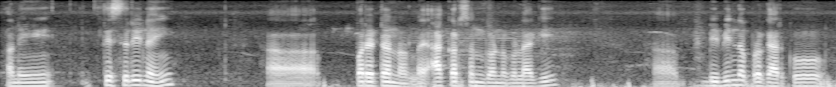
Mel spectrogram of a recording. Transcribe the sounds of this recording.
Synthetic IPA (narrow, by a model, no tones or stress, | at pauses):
ʌ̰ni | t̪esʌɾinʌj̃ | pʌrjaʈʌnɦʌɾulʔa̰jʔa̰kʌrsʌnɡʌrnʌkolaɡi | bibʱinːʌprʌkarko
